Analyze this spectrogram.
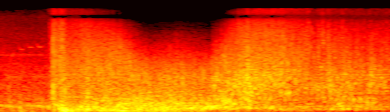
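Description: Water splashes loudly as someone plunges in from above.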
